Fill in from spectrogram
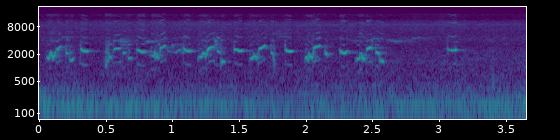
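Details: Yellow-vented bulbul singing in the fast, continuous 'ropel' style, played as a lure for birds: rapid bubbly chirped notes, about two or three per second, each bending up and down, steady for three seconds, then one last note.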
